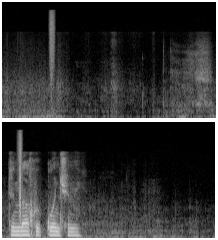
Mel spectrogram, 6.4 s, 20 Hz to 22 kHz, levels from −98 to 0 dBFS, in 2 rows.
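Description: Wireless microphone noise hits occur from 0.70 to 0.80 s and again from 3.43 to 3.52 s, each lasting roughly a tenth of a second. Each is heard as a short burst of static. The analogue FM radio link from the microphone momentarily fades as reflected copies of its signal cancel the direct one. With too little signal reaching it, the receiver's own noise rises until the signal recovers.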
